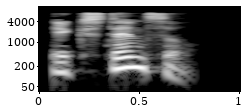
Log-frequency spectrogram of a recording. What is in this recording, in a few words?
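"extensile", British English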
